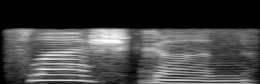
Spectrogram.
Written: flashgun

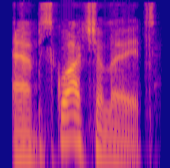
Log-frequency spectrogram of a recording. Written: absquatulation

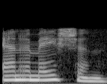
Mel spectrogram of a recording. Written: animation

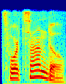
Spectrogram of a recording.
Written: sforzando

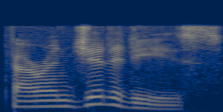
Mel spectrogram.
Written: pharyngitides

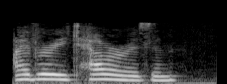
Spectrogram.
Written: ivory-towerism

